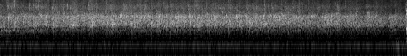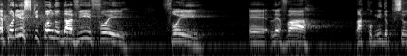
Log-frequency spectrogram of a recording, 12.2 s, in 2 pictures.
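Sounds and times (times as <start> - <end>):
audience applause: 0.0 - 6.9
speech: 6.1 - 9.2, 9.8 - 10.8, 11.4 - 12.2.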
